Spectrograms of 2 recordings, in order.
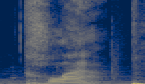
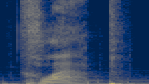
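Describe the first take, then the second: The two takes are said the same way.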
